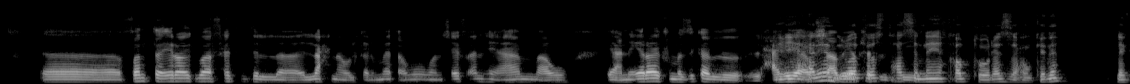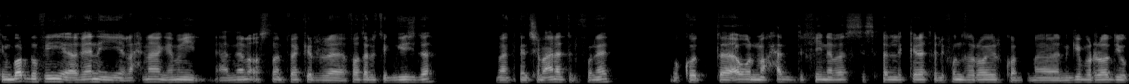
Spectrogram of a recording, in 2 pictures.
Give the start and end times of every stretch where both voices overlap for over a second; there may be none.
7.8-9.2

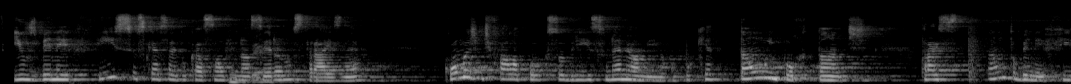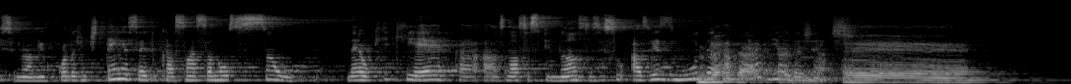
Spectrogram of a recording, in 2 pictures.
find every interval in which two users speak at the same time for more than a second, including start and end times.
17.7-19.2

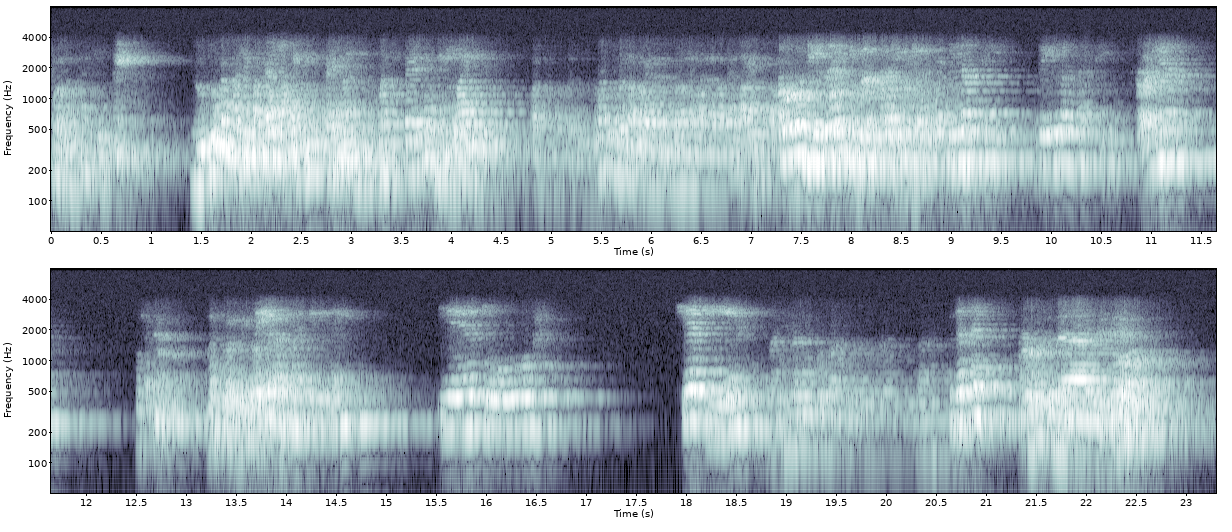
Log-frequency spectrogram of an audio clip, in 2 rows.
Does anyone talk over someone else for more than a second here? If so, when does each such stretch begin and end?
8.0-9.3

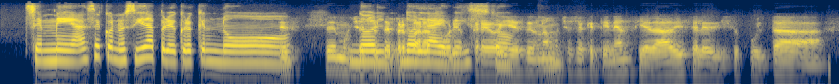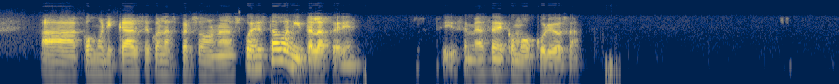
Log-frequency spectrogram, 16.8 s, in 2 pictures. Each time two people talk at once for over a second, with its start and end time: 3.5-5.1

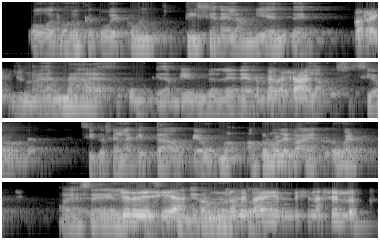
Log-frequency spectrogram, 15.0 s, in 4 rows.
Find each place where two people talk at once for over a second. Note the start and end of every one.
12.4-14.0

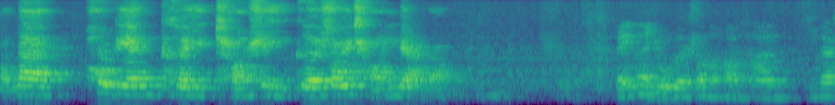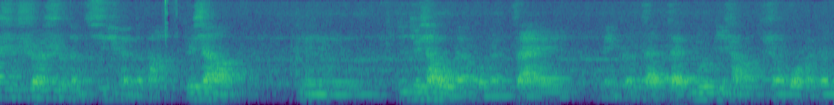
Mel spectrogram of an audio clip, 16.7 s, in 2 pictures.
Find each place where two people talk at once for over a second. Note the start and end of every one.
3.2-4.5

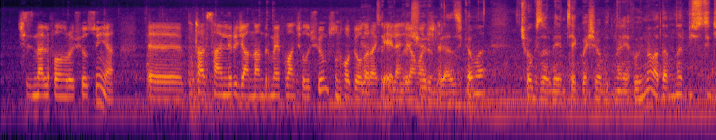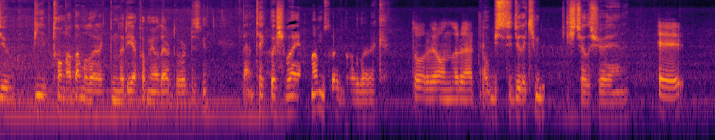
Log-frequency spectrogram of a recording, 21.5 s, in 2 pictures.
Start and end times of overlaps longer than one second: 5.4-6.6

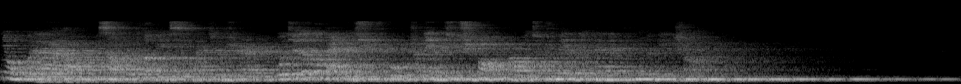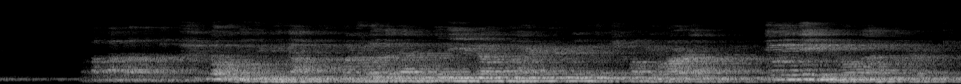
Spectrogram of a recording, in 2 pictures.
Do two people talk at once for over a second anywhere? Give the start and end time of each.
none

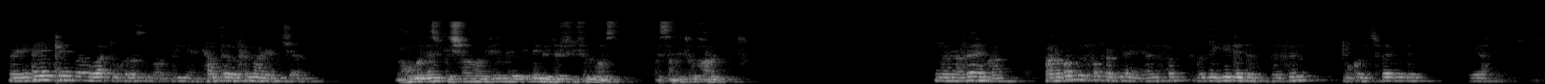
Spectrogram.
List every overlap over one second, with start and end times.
none

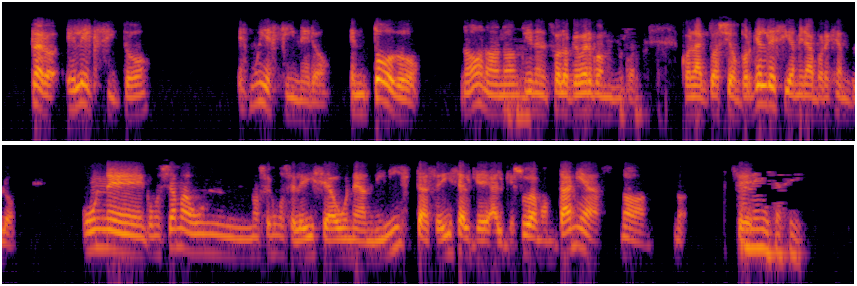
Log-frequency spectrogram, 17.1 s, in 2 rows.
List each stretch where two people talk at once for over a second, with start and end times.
none

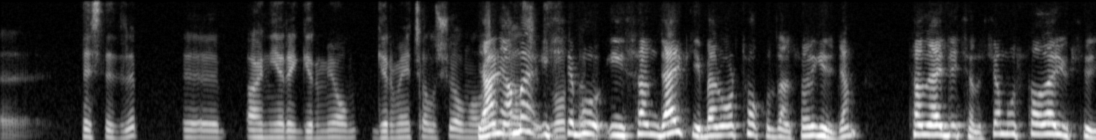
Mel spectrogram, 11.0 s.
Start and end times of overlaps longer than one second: 4.8-6.0

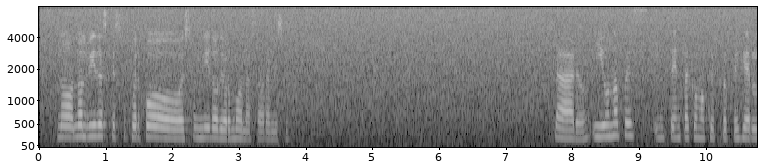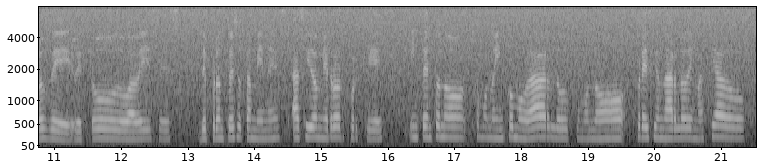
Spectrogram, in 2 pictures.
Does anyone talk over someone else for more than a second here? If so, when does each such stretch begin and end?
none

